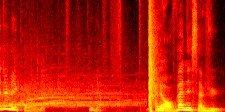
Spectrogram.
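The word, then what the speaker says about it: Vanessa Wu: Alors, Vanessa Vu, ça s'écrit W U mais ça se prononce vue.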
